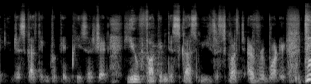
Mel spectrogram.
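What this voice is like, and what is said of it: Menacing, angry, scary voice. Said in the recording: “I'll do that through this voice. You think this voice is scary? It gets fucking scary”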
